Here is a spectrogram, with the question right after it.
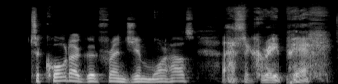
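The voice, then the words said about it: Strained, choking-sounding voice imitation. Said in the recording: “That's a terrible impersonation. ... you sounded like you were choking or dying”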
